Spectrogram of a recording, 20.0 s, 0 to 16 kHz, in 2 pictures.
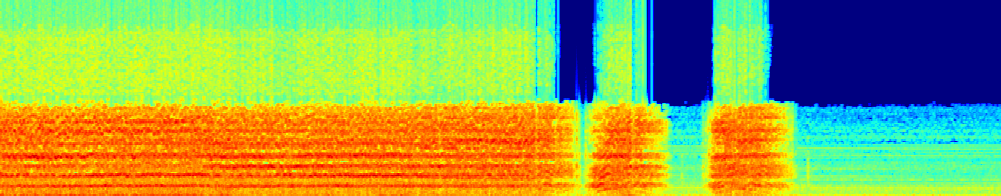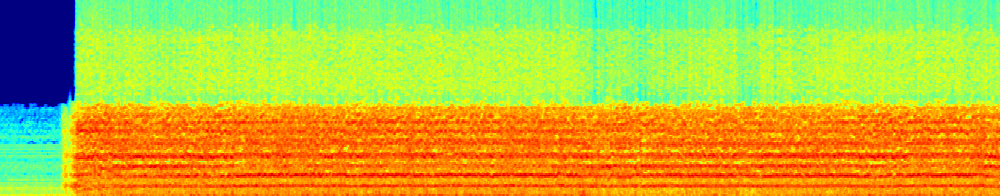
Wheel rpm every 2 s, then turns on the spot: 220, 230, 160, 40, 0, 100, 230, 230, 230, 230.
none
